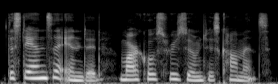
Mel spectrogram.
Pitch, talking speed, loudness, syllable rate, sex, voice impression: 225 Hz, 150 wpm, -16 LUFS, 5.4 syllables/s, female, feminine, slightly young, fluent, slightly cute, slightly calm, friendly, kind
